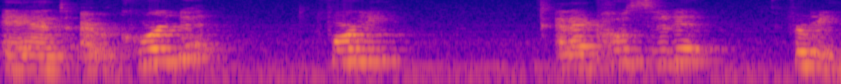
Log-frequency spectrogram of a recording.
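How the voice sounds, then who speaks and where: A woman's lively intonation, with audible room echo and noticeable background noise. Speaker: youtuber and singer-songwriter. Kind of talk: casual vlog update. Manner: rambling, animated.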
